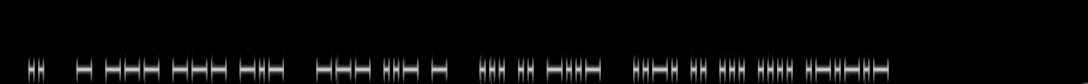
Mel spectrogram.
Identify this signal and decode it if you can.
Morse code, heard as a keyed tone, about 25 wpm, 700 Hz. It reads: I TOOK OUT SIX FISH.
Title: Sentences from Top 1000 Words - Review Part 2 - 25wpm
